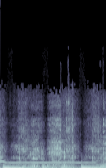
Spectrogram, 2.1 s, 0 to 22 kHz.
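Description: A 200-year-old wooden moulding plane cutting along a wooden board: its iron peels shavings in rasping strokes. Background music, a long held note over a bass line, plays underneath.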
